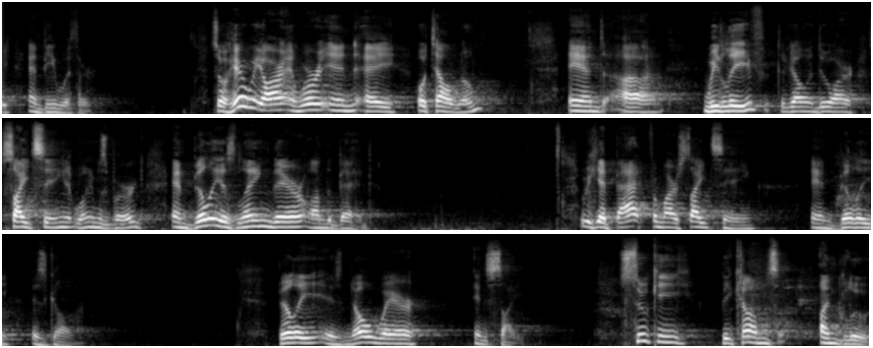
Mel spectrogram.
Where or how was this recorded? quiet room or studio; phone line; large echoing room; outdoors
large echoing room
